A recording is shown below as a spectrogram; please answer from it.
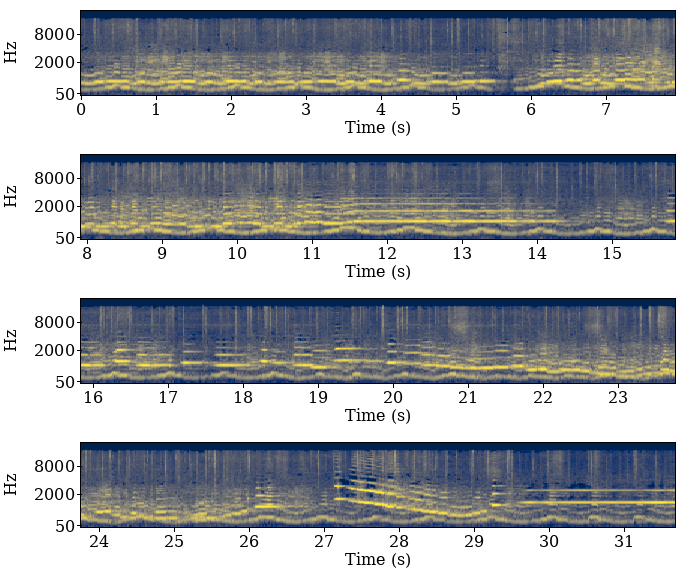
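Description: A saxophone and clarinet duo playing. One instrument repeats a fast, undulating low figure while the other holds and moves through longer notes above it. There is a short break about five and a half seconds in, and steep downward pitch slides near the end.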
